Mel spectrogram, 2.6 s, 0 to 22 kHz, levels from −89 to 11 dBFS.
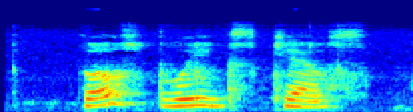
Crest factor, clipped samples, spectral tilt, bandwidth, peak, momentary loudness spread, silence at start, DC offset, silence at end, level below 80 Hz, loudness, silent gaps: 16 dB; under 0.1%; -5 dB/octave; 8.8 kHz; -2 dBFS; 14 LU; 0.5 s; under 0.1%; 0.35 s; -62 dBFS; -16 LUFS; none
